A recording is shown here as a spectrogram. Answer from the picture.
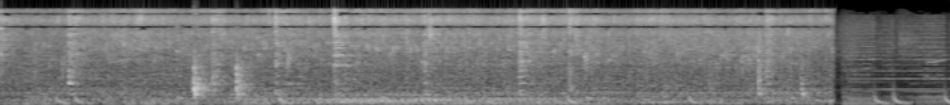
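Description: Chopped onion and garlic sizzling in hot olive oil in a stainless-steel pot, with a metal spoon scraping and clinking as they are stirred. About five and a half seconds in, the sizzle cuts off and background music takes over.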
